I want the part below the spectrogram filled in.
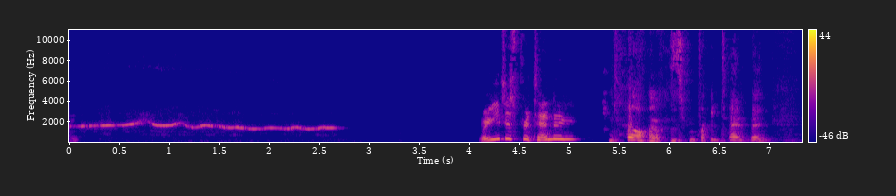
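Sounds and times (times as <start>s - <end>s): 
speech: 0.0s - 0.2s, 4.1s - 7.3s
person whistling a sustained wavering tone: 0.0s - 2.8s
laughter: 5.4s - 6.6s.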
